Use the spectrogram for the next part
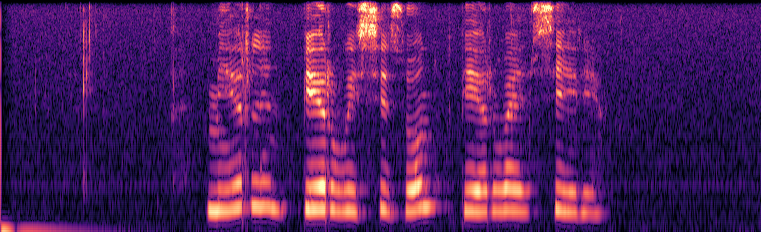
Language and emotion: Russian, neutral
